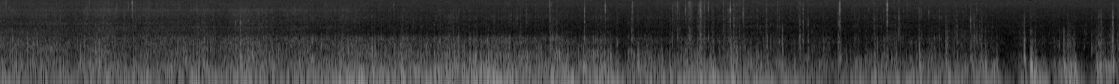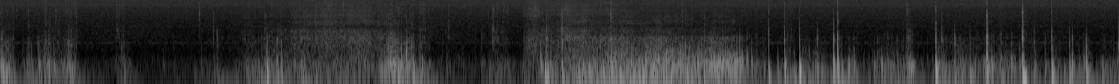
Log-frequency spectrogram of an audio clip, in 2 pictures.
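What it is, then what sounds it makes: Beeswax-coated cotton food wrap. A beeswax-coated cotton food wrap draped over a microphone is scratched and gripped with long nails. Dense, muffled rustling and crinkling fills the low end, broken midway by sharp clicks and taps before a brief near-silent pause. The rough scratching then resumes, louder and steadier, with scattered crisp snaps toward the end.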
